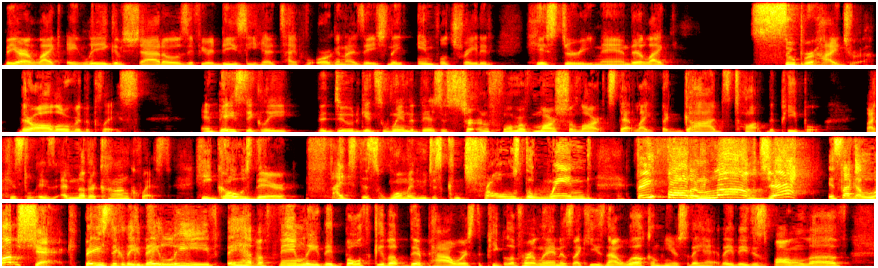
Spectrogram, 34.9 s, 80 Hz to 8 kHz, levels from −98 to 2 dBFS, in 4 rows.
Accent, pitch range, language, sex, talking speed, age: American, 110-160 Hz, English, male, 185 wpm, 30-49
